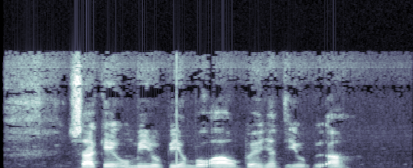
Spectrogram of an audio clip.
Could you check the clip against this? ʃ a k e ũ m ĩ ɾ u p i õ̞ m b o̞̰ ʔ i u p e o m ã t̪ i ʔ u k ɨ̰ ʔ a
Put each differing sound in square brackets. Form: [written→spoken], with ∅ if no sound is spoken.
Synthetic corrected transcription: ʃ a k e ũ m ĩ ɾ u p i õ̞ m b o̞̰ ʔ [i→a] u p e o [m→ɲ] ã t̪ i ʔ u k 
